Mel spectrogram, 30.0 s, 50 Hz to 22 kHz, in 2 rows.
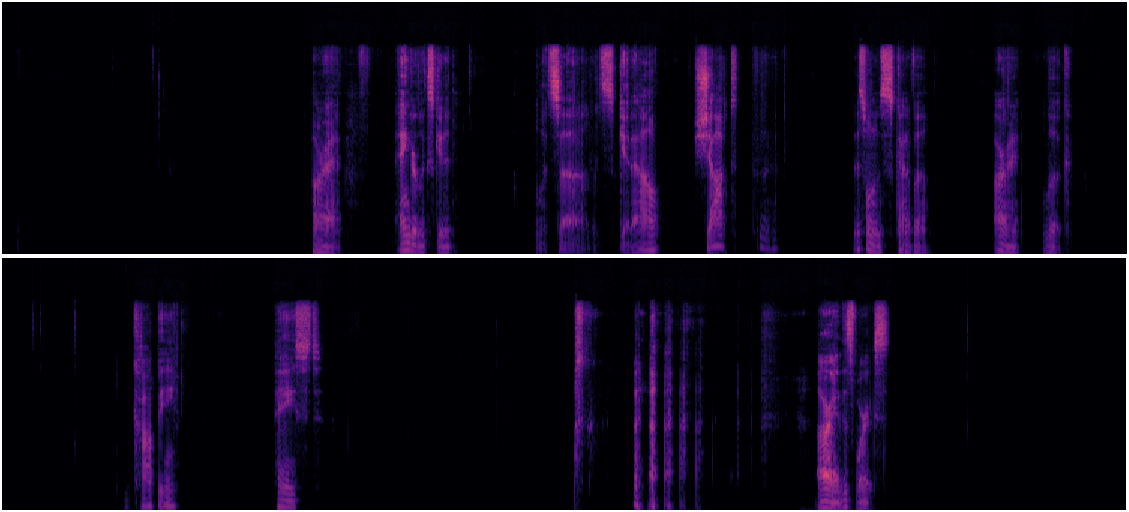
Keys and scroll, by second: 7.5 super+-, 8.6 space, 10.5 super+=, 17.1 super+c, 18.2 super+v, 19.5 a, 21.4 BackSpace.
